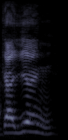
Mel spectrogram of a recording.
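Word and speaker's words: Kjær: y tú y tú aprendiste a pronunciar apellido de Victoria cayen cayen eso eso miré es así es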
